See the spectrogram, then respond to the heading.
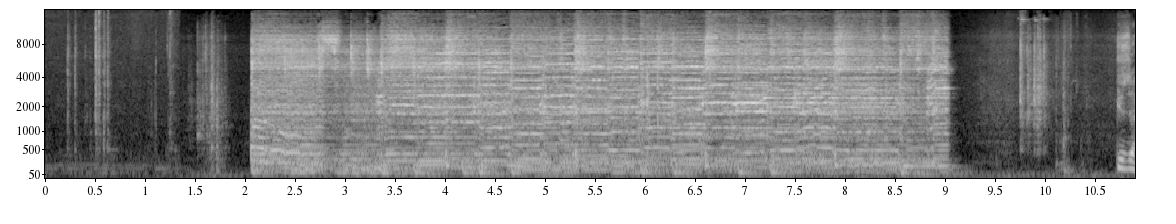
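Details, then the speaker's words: Honda Civic (2001–2005) front door speaker replaced with a 13 cm unit after the old one was suspected blown; test playback sounds full and clear across lows and highs, with no vibration, buzz or panel rattle. Normal speaker playback. "Bu kadar olay bu kadar sıfır vibrasyon tertemiz ses"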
